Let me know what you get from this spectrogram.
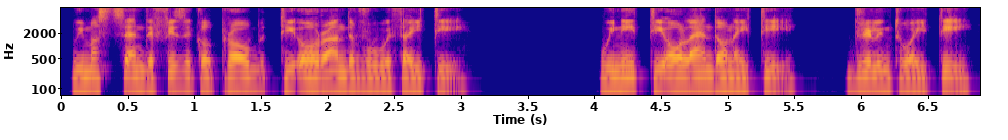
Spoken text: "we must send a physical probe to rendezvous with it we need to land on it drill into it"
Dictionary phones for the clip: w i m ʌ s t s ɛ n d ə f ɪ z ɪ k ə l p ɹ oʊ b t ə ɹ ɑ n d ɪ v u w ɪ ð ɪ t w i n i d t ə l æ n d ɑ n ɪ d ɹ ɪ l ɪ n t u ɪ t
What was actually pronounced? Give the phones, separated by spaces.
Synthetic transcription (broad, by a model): w i m ʌ s t s ɛ n d ə f ɪ z ɪ k ə l p ɹ oʊ b t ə ɹ ɑ n d ɪ v u w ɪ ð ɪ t w i n i d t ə l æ n d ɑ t ɪ d ɹ ɪ l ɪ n t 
